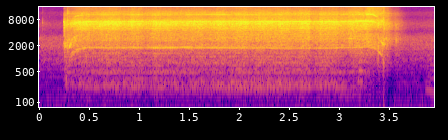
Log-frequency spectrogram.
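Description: A power drill bores a hole for a room shelf, giving one steady high-pitched whine lasting about three seconds, close and loud, then spinning down.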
